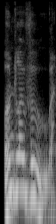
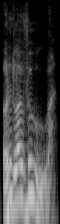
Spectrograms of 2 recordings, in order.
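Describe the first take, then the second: First: The surname ends with the sound 'lovu'. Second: The surname ends with the sound 'lovu'.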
